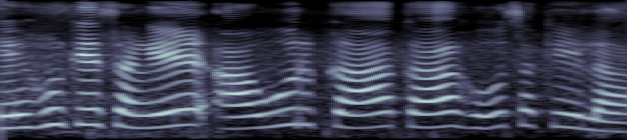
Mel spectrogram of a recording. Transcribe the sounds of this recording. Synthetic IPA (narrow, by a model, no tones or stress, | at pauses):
eɦũkesəŋɡeauːɾkakaɦosəkela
